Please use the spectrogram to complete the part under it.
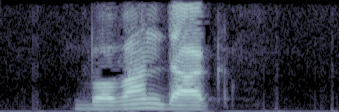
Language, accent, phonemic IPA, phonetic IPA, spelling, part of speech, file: Armenian, Eastern Armenian, /bovɑnˈdɑk/, [bovɑndɑ́k], բովանդակ, adjective, Hy-բովանդակ.ogg
- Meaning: whole, all, entire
